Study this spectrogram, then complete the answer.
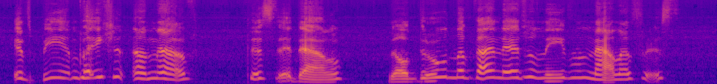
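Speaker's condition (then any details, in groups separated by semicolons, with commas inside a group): Cerebral palsy; speech affected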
